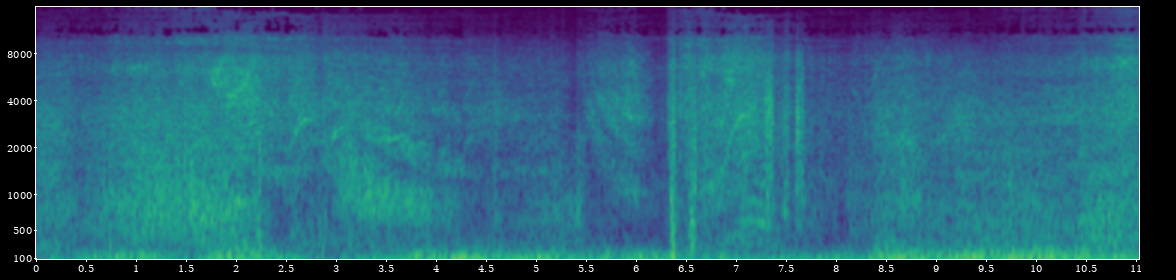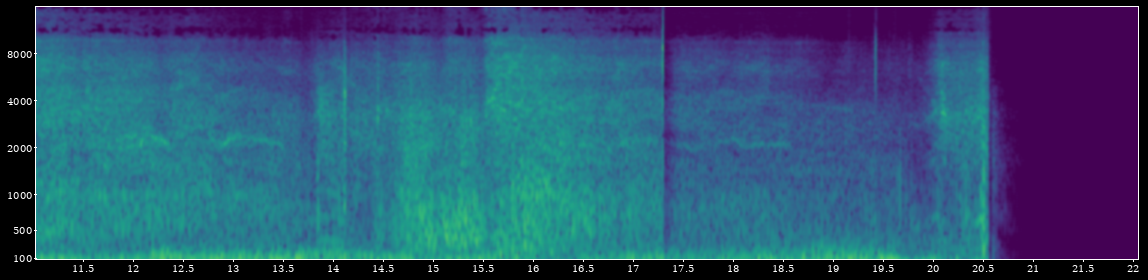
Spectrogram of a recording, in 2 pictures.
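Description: Arrma Fireteam 1/7-scale electric RC truck making high-speed runs on asphalt: its motor whine and tyre noise swell and fade several times as it speeds past, over heavy wind rumble on the microphone. The sound cuts off suddenly near the end.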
